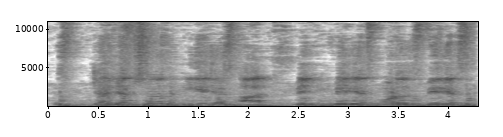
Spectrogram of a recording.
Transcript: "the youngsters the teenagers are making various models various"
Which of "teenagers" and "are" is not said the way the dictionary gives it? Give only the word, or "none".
teenagers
